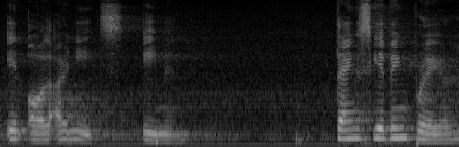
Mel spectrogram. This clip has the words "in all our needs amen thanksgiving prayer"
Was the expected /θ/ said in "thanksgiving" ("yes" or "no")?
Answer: no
